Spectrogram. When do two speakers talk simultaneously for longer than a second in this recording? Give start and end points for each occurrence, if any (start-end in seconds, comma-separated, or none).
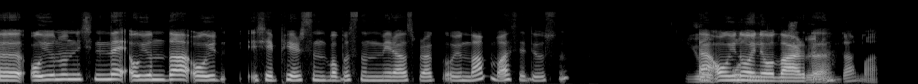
7.0-8.4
